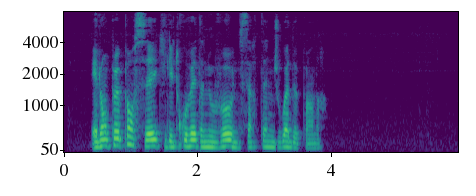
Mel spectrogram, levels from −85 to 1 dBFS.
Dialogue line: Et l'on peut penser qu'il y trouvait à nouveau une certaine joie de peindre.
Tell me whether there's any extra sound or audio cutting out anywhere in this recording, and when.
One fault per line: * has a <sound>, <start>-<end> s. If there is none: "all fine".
all fine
